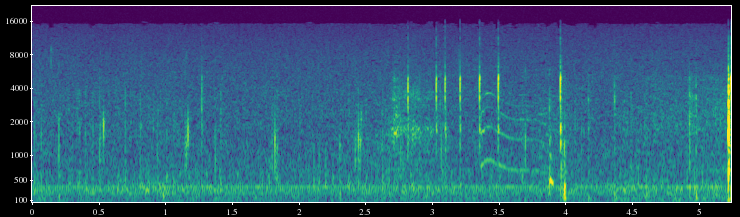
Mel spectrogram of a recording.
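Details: Newborn kittens, eight days old and just opening their eyes, indoors; a thin, high mew curving upward then falling near the end, amid soft scattered clicks and rustling over a steady low hum.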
